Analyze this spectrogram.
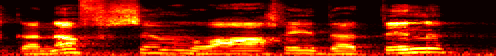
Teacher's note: In the tajweed, when waw and noon sound come together, it becomes noon gunna idgham. So it becomes kanafsim wahidatin.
